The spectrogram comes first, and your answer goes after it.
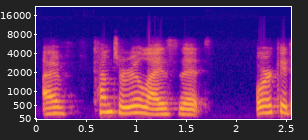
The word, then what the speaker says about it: Orchid: come to realize that Orchid is a really hard word for a lot of people when they see it they want to say Orchard and they don't know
